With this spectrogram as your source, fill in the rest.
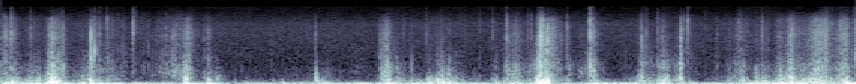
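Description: A fingertip and nail dig into and rub the ear canal of a single silicone ear on a binaural microphone. The result is a run of deep, muffled thumps and rumbling rubs with a low hum underneath, and brief bright scratchy streaks mixed in.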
